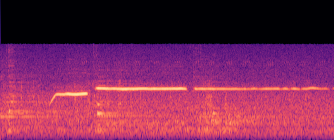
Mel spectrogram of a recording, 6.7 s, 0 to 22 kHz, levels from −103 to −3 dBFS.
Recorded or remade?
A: recorded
